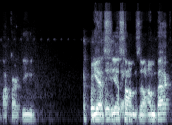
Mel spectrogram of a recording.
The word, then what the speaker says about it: Bacardi: You know, look, again, this episode was sponsored by McCarty Pineapple. It's not what I say is, you know, it's not sponsored by me. Or if we're gonna say it right, Bacardi.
